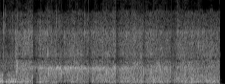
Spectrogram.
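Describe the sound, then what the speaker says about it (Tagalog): Steady, dense clapping from a church congregation fills the whole stretch without pause, then cuts off abruptly at the end. "Wala bang palakpak kay Lord?"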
